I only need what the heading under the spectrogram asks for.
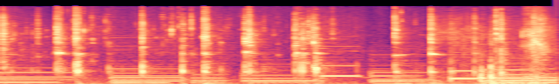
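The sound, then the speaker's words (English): A spoon stirs strawberry simple syrup into sangria in a fruit-filled glass pitcher, clinking against the sides in a quick, uneven series of sharp taps, with faint sloshing and steady musical tones underneath. “So we've got our strawberry simple syrup, and we're going to stir that up.”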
